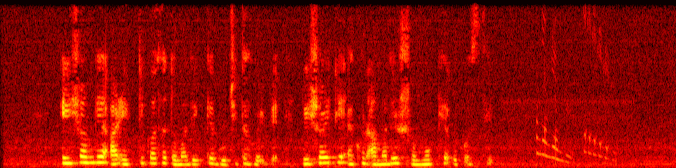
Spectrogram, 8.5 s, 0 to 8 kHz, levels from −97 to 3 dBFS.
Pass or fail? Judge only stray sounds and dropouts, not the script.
fail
